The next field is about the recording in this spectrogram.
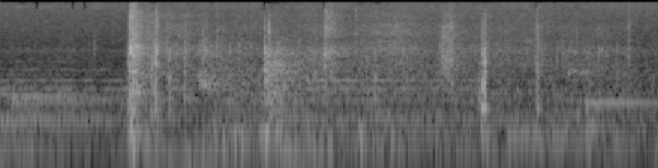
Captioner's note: bow thuds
